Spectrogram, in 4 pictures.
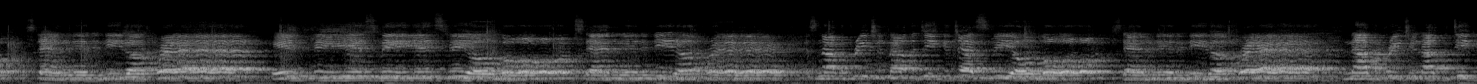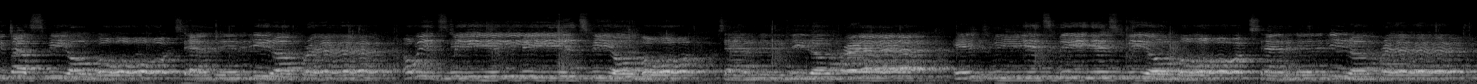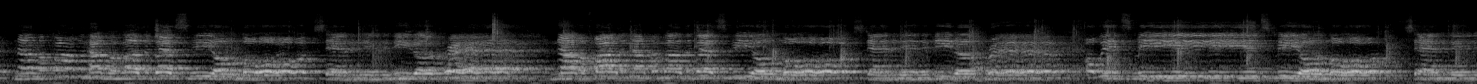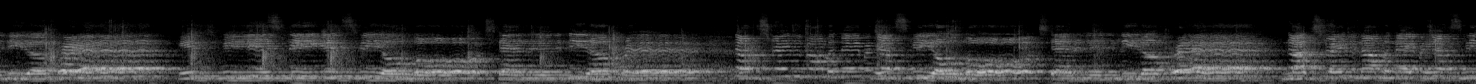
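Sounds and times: hand claps: 0:00.0 - 0:00.8, 0:18.7 - 0:21.3, 0:24.5 - 0:26.8, 0:33.0 - 0:34.8, 0:35.4 - 0:51.2
women singing gospel: 0:00.0 - 0:59.0.

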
